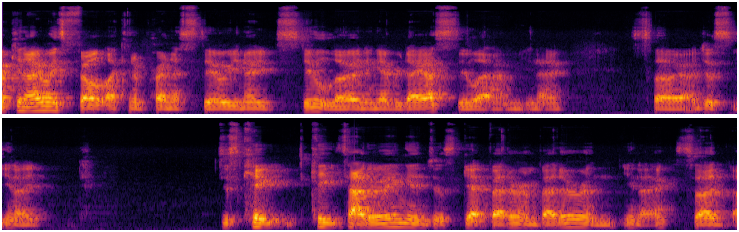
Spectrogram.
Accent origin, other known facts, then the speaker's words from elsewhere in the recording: Adelaide, South Australia, Australia; moved away as an adult; Uh, I'm from Adelaide originally, um, and so I moved over here about mm, two to three years ago, probably closer to three years.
